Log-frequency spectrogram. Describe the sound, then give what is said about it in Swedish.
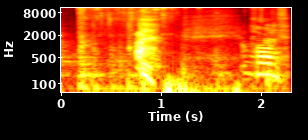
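A bunch of keys jingles while someone walks between rehearsal rooms, a bright, continuous metallic chatter and clatter with speech mixed in. “nyckelknippan som plingar här”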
